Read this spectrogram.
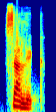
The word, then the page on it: Salic: Indian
